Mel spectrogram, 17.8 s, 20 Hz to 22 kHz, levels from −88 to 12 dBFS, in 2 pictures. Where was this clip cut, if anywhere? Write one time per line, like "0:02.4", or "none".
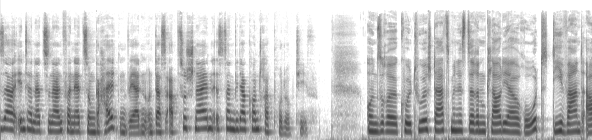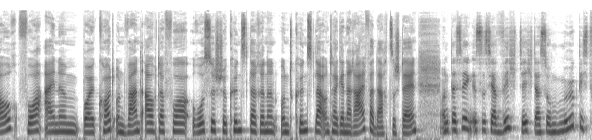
0:15.5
